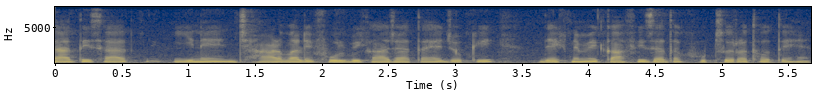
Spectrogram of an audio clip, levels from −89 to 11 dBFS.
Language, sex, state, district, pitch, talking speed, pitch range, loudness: Hindi, female, Delhi, New Delhi, 205 Hz, 210 wpm, 195-210 Hz, -14 LUFS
